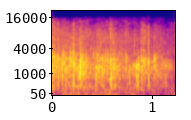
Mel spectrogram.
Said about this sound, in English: The clapping? Yeah. That I just did? Yeah. That you can't do anything about?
